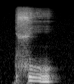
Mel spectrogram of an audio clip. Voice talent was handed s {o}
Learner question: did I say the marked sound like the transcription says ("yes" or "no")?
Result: no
